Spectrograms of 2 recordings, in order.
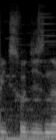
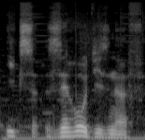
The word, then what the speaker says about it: X019: Est-ce que je l'ai bien prononcé C'est X019 ou XO19 euh, ah, Selon Graham Boydie, c'est X019.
